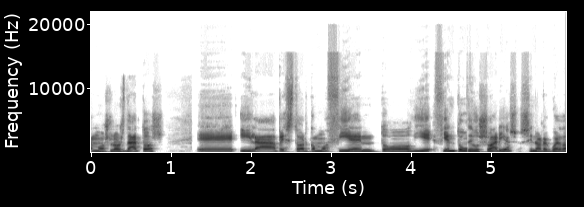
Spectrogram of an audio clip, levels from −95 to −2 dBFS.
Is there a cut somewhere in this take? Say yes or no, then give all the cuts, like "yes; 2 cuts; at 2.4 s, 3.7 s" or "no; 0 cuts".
yes; 3 cuts; at 1.3 s, 2.7 s, 4.7 s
